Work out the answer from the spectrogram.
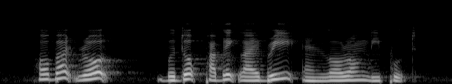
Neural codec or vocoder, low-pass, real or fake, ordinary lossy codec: none; 7.2 kHz; real; none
